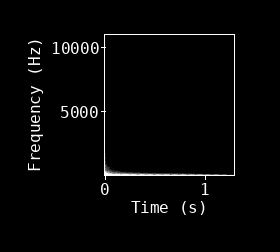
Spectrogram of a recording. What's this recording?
808 Deep kick
808 deep low kick
808, bass, beat, deep, drum, hip, hop, kick, low, percussion, rap, thump, trap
